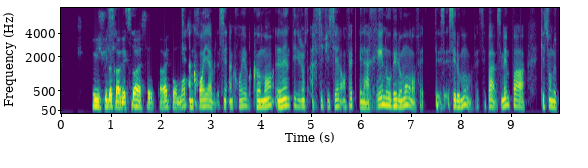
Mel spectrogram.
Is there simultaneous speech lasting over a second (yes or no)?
no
